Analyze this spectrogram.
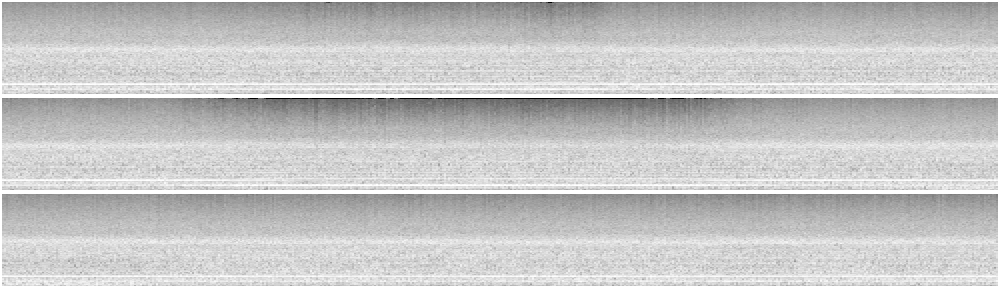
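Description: Infinity Commander powered parachute's engine and propeller running steadily in cruise flight, a constant loud drone heard close up with a rushing hiss. Midway the hiss thins for a few seconds while the drone carries on.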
